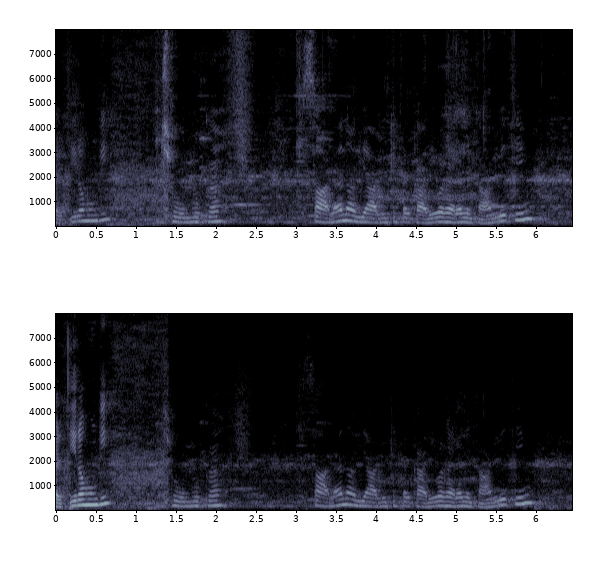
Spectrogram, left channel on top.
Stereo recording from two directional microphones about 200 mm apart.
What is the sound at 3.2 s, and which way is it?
Speech, 15° left (ahead or behind).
